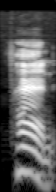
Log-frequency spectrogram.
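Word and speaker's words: feign: बोलेंगे डिजाइन इसको बोलेंगे फैन इसको बोलेंगे नेट ठीक है यानी जी के पहले अगर सॉरी एन के पहले अगर जी आ रहा है तो उसका उच्चारण जी का उच्चारण नहीं होगा तो डिजाइन मतलब क्या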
